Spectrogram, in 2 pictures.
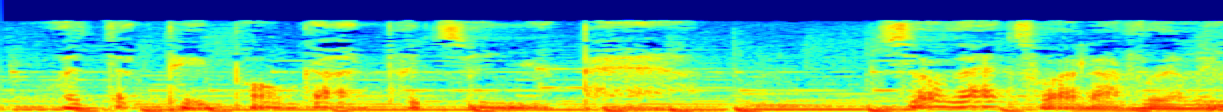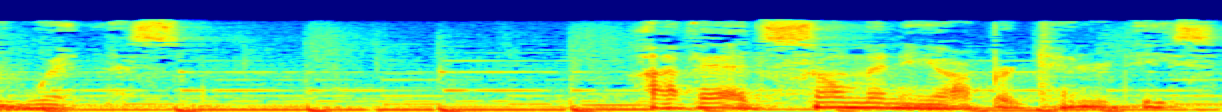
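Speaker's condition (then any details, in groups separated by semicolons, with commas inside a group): ALS; wheelchair user; diagnosed 5 years ago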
